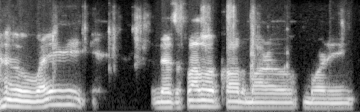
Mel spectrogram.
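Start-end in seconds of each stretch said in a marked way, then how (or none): 0.1-1.1 mock surprise. Acts out reaction to unexpected call.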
